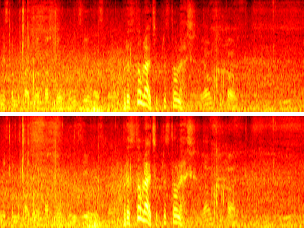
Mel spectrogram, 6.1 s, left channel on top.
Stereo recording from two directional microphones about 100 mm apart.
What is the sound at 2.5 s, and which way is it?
Speech, 5° right (ahead or behind).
